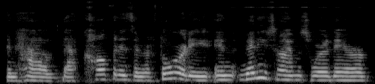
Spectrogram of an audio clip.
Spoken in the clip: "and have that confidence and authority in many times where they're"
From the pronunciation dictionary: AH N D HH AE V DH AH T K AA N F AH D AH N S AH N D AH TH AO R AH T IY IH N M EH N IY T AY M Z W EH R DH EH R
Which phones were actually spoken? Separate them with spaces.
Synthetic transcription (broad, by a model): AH N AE V DH AH T K AA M F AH D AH N S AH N AH TH AO R AH T IY IH N M EH N IY T AY M Z W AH R DH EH R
